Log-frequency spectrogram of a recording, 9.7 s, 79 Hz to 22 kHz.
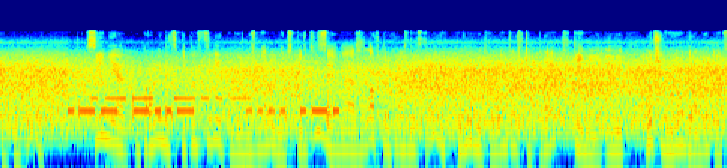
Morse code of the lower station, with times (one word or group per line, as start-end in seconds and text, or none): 0.9-2.6 WX
3.3-4.5 HR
